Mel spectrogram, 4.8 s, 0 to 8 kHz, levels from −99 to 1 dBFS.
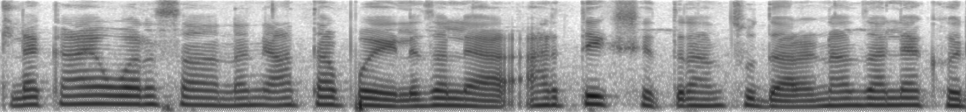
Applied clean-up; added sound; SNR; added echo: none; none; none; none.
